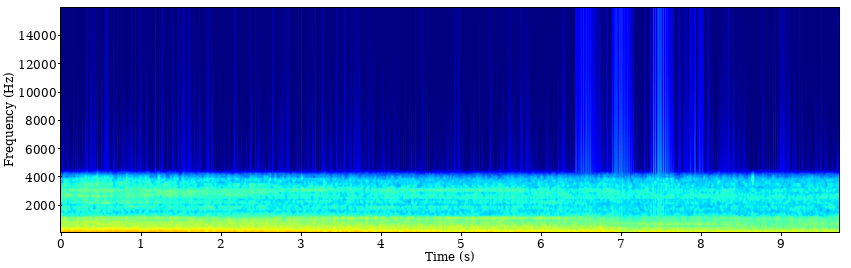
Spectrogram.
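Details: Refrigerator with an intermittent noise problem: steady low hum broken midway by a few dull knocks and rattles.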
